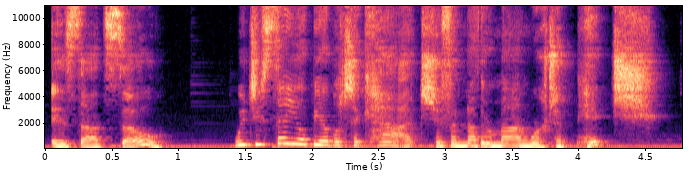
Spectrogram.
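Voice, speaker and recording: A woman voicing a sharp-witted, principled young woman in a game, speaking in a dry, reproachful way. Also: on the high side, big pitch swings, normal speed, soft background music, voice pushed up. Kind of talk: visual novel character voicing.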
